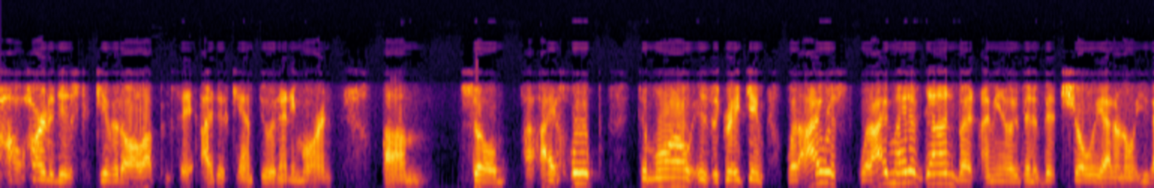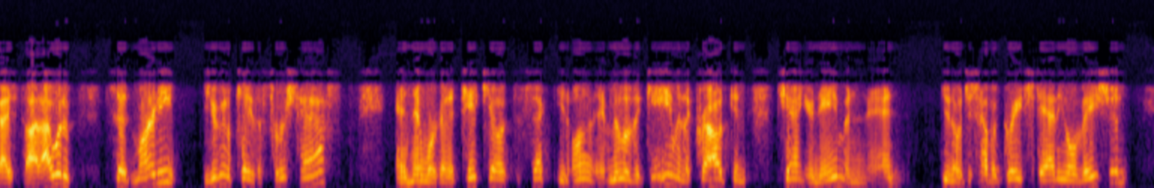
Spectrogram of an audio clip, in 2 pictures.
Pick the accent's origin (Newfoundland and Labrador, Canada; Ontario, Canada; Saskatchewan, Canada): Saskatchewan, Canada; Regina; when I was a kid growing up in Regina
